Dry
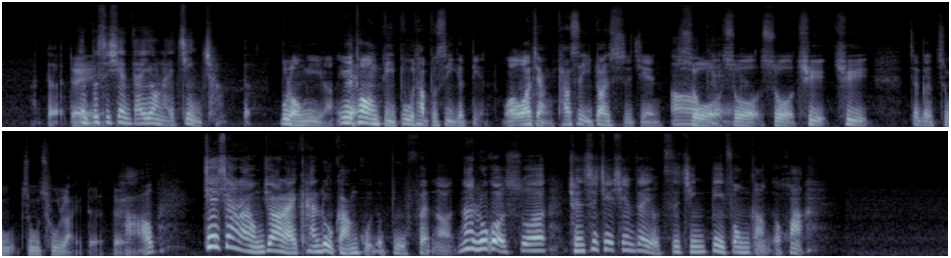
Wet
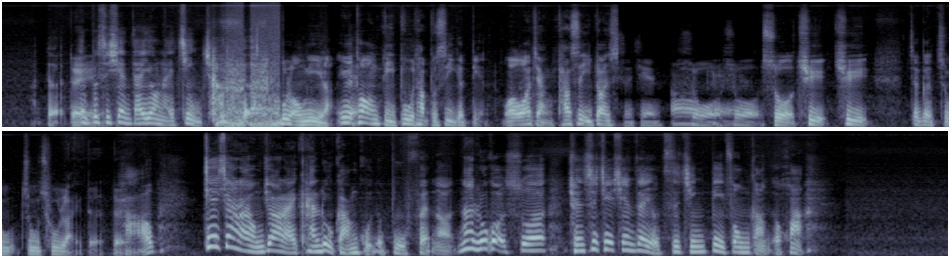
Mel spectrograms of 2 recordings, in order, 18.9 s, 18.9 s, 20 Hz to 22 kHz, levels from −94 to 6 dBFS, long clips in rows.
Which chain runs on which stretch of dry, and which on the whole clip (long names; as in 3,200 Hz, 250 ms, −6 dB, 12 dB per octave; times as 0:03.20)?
0:02.10–0:03.27: high-shelf EQ 9,900 Hz −9 dB + envelope flattener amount 100%
0:06.15–0:07.61: downward compressor 2 to 1, threshold −35 dBFS + head-to-tape spacing loss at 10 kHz 24 dB + phaser with its sweep stopped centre 990 Hz, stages 6
whole clip: high-shelf EQ 7,200 Hz +9 dB; downward compressor 10 to 1, threshold −27 dBFS; dynamic equaliser 1,200 Hz, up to −5 dB, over −55 dBFS, Q 6.3; level +8 dB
